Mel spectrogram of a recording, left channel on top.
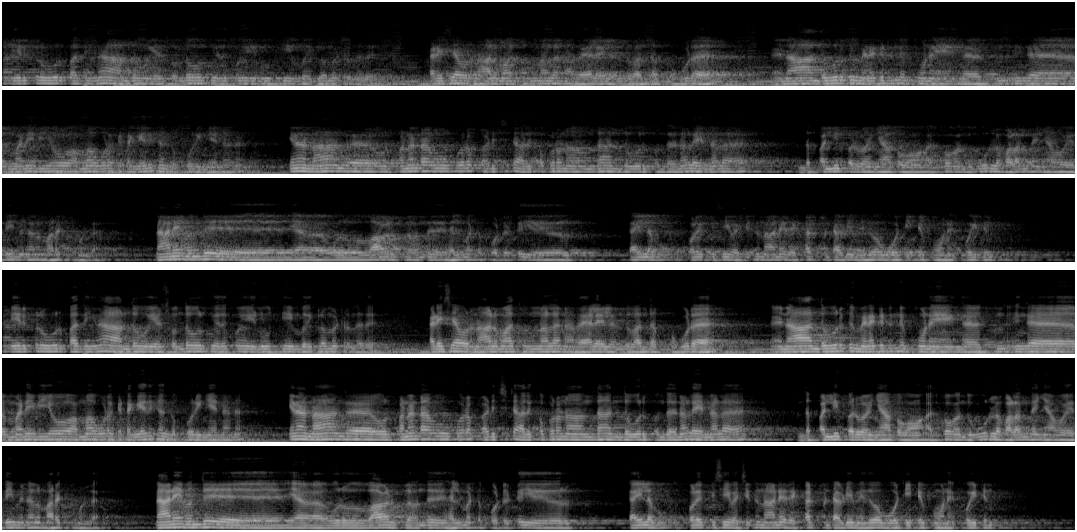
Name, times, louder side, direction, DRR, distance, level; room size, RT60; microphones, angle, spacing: voice 1, 0.0-3.8 4.3-7.2 7.7-13.1 13.6-18.2 18.7-22.4 23.0-27.2 27.7-31.4, right 3 dB, 70° right, 8 dB, 0.8 m, -28 dB
sound 1, 0.8-13.0, equal, 65° left, 2.6 m, -38 dB
24.5 x 23.0 x 6.5 m, 2.6 s
head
